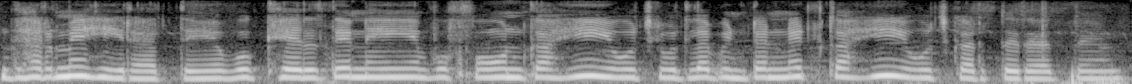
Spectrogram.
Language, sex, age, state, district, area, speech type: Hindi, female, 30-45, Uttar Pradesh, Lucknow, rural, spontaneous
